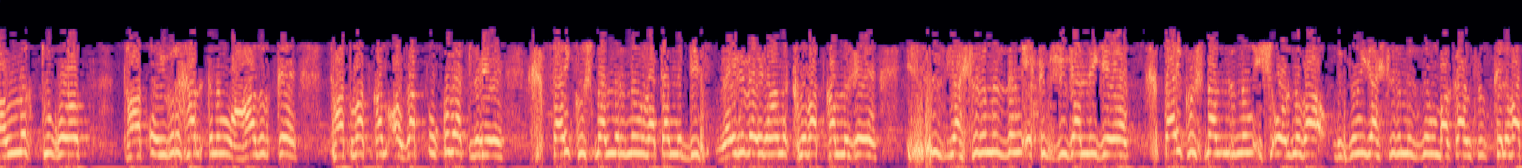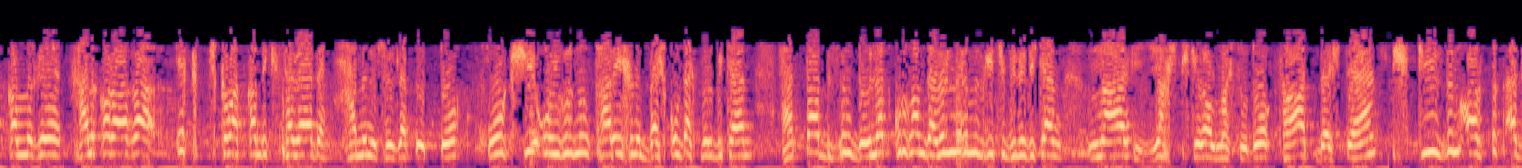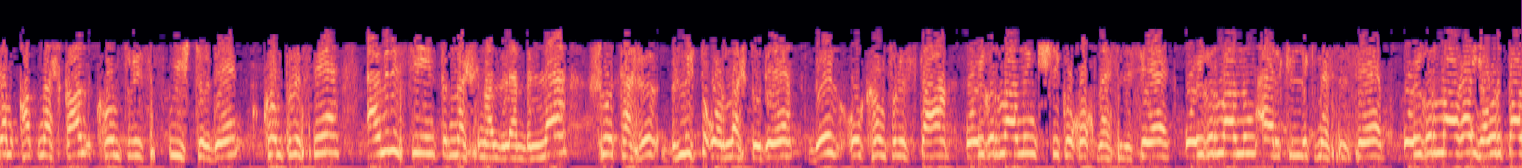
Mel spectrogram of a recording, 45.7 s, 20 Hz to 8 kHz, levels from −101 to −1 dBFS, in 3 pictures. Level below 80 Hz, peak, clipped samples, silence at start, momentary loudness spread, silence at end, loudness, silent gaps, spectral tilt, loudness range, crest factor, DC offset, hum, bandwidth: -42 dBFS; -2 dBFS; under 0.1%; 0 s; 4 LU; 0 s; -13 LUFS; none; -10 dB/octave; 1 LU; 10 dB; under 0.1%; none; 4.8 kHz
